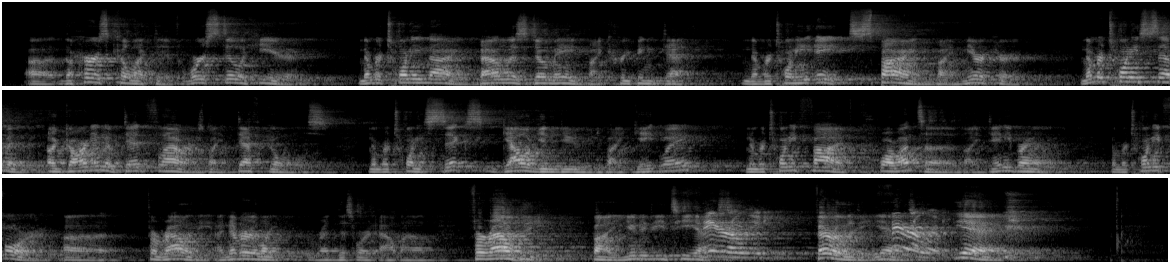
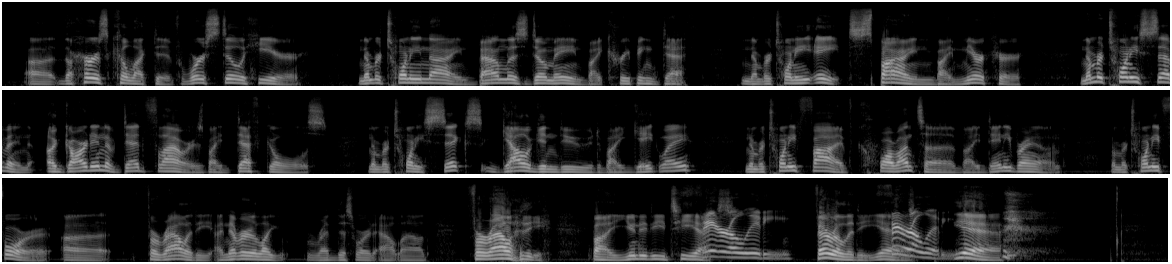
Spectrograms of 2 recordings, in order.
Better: second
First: room echo; slight; dies away in 1.8 s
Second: none

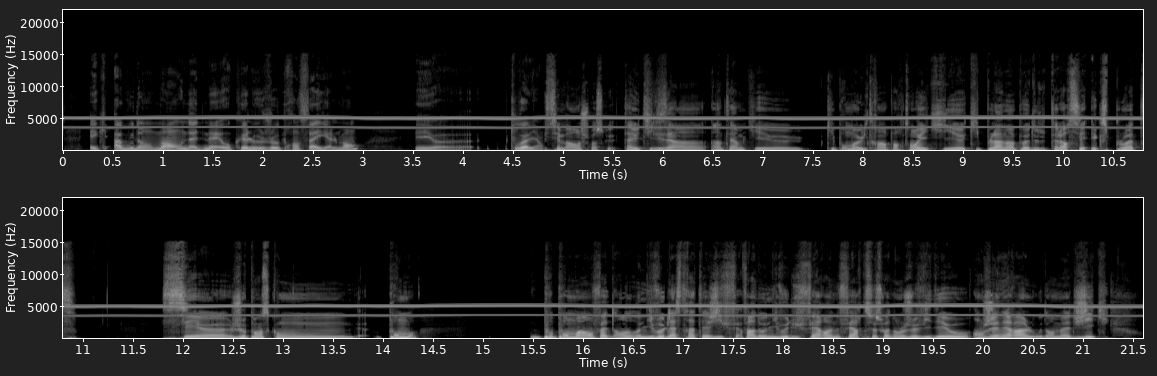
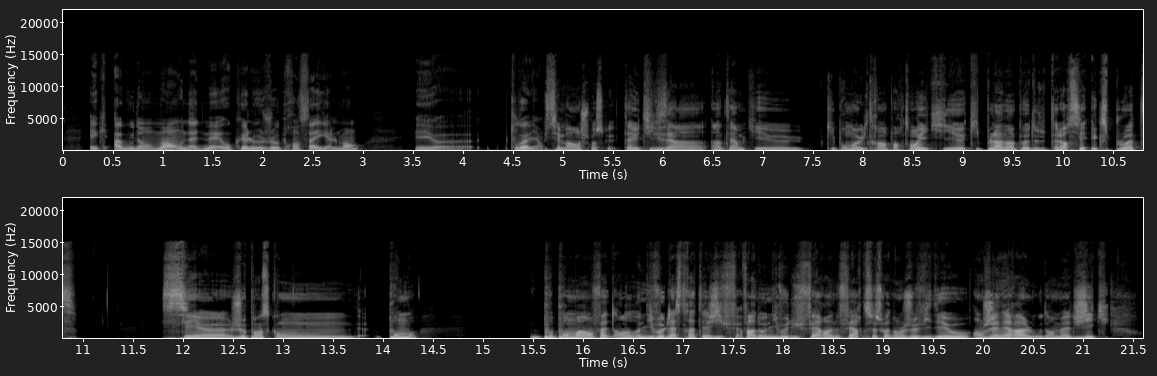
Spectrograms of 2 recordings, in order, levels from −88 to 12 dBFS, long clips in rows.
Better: second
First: high-pitched whine; loud; throughout; 5 kHz, 6 dB below the speech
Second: none

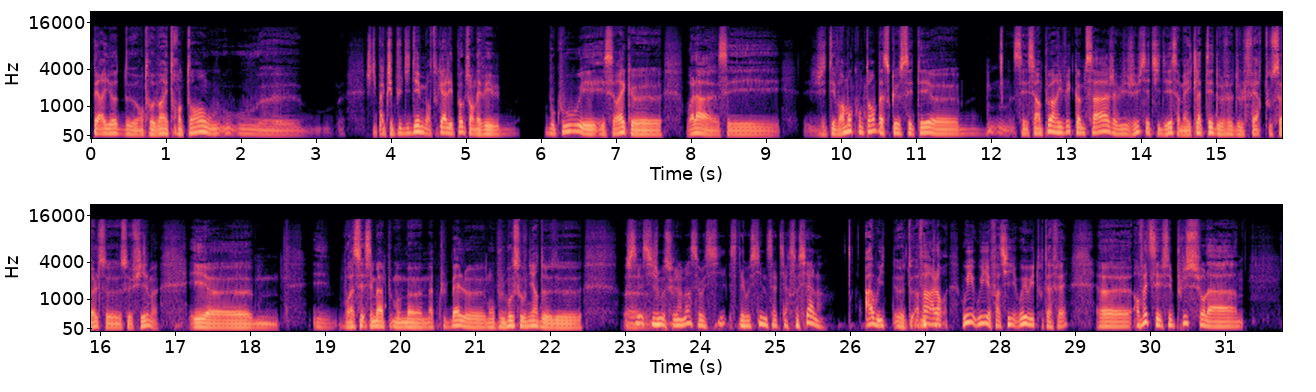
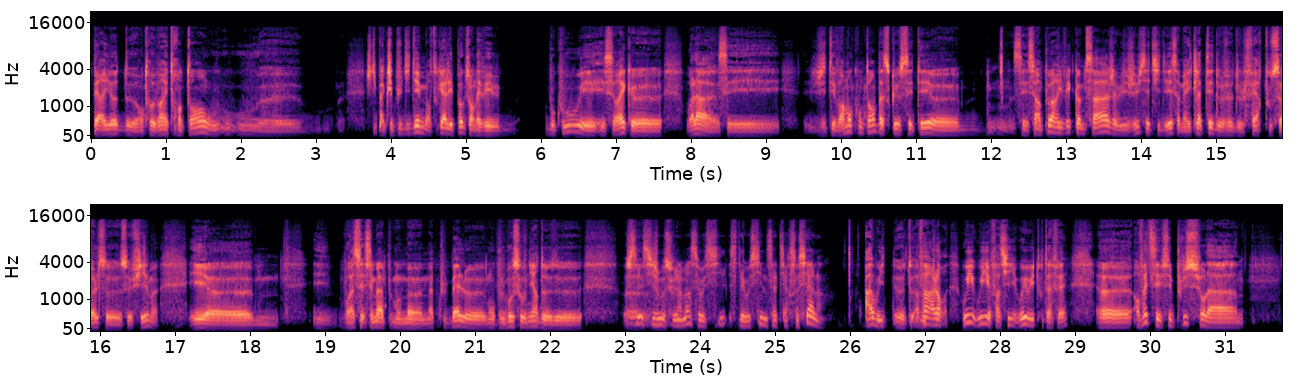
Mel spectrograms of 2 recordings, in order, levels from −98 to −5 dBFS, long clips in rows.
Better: first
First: none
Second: thin; somewhat; fading below 350 Hz

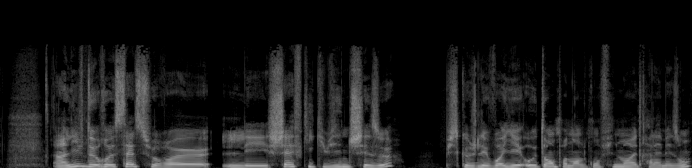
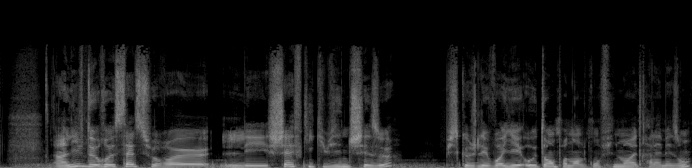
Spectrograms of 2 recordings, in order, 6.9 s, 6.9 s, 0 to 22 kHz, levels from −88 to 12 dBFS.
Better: first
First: none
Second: low rumble; faint; throughout; 25 dB below the speech

